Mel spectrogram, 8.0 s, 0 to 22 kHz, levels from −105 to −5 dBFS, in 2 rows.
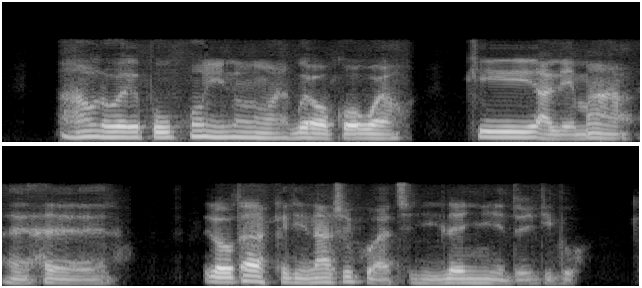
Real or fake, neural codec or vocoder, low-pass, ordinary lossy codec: fake; codec, 16 kHz, 0.8 kbps, ZipCodec; 7.2 kHz; none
